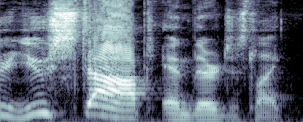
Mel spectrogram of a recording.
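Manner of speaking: ordinary delivery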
